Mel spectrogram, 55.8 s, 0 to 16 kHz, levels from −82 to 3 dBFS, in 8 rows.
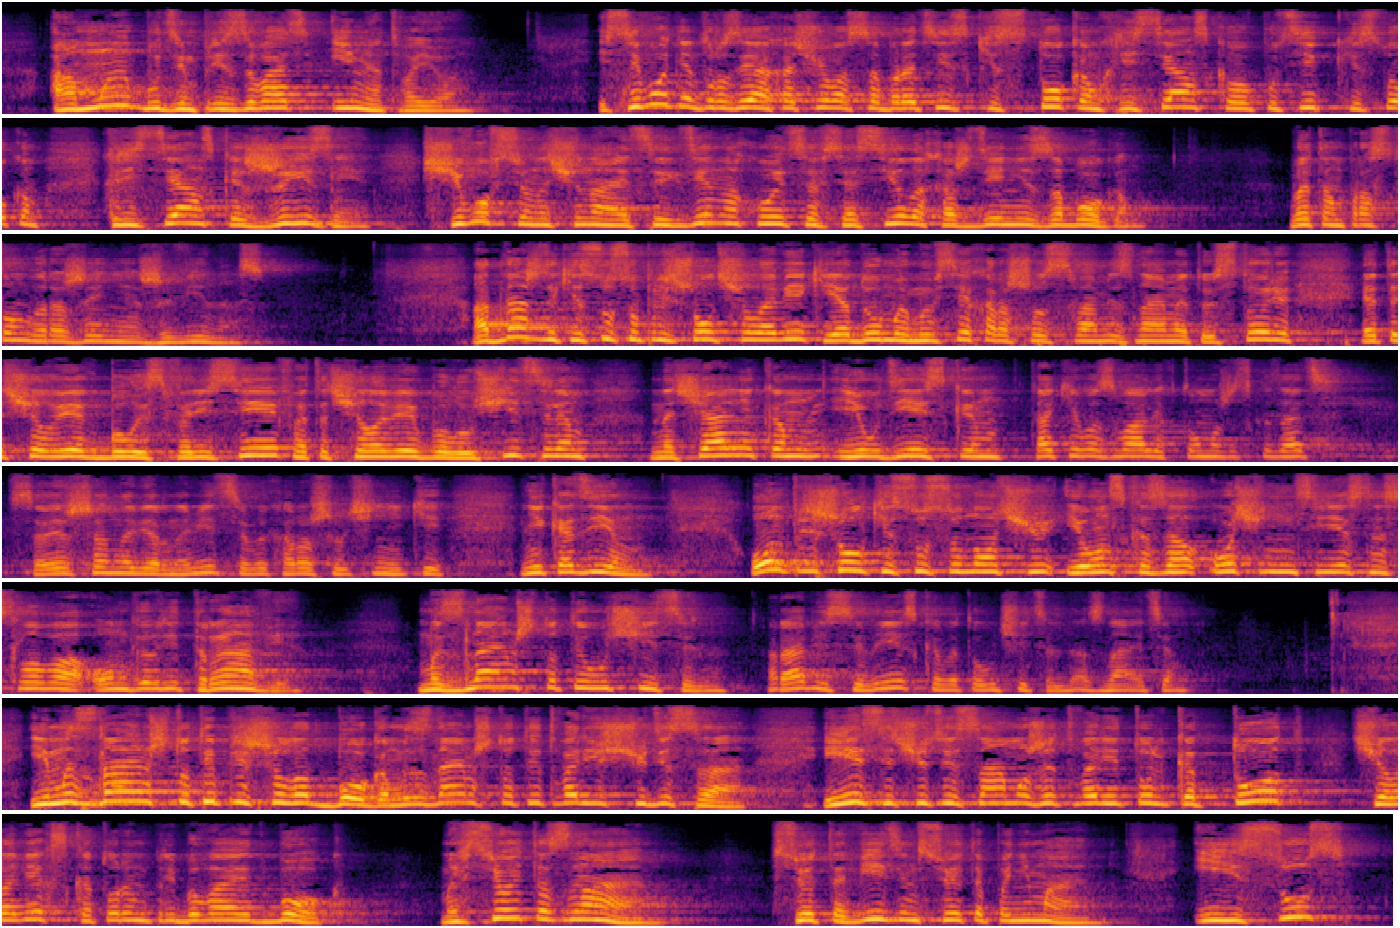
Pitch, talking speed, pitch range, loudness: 200 Hz, 155 wpm, 180-230 Hz, -14 LUFS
